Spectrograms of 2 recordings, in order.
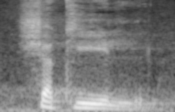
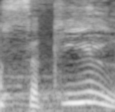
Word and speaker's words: शकील: शकील, इसको सकील ना कहें क्योंकि सकील कह देने से एक तो उच्चारण गलत हो जाता है और दूसरा अगर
